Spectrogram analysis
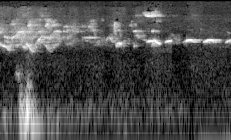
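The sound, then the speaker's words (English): Birds sing in faint, overlapping high chirps and warbles near the water, with no one talking. A brief low thump sounds near the start. “I hear the birds singing.”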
